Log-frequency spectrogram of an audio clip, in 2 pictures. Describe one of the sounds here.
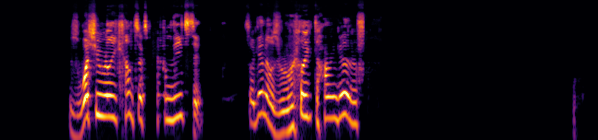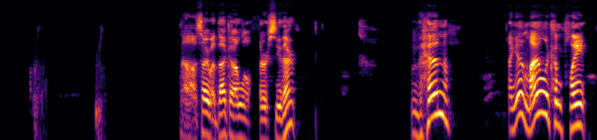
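A middle-aged man talks with animation, close to the microphone.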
